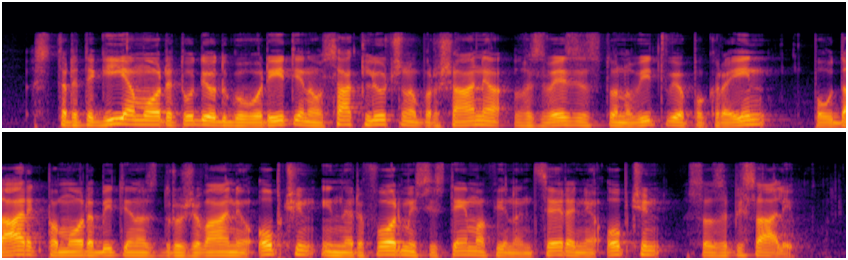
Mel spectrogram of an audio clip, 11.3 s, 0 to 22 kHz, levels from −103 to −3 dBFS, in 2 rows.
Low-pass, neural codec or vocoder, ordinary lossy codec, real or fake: none; none; none; real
